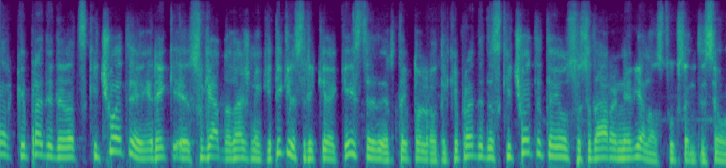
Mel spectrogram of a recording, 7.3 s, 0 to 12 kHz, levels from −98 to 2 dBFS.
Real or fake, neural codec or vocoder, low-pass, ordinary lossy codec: real; none; 10.8 kHz; Opus, 16 kbps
